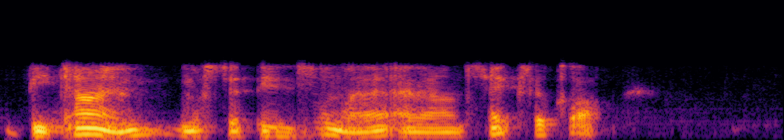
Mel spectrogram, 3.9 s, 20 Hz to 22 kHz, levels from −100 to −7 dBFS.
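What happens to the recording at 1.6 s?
Packets were dropped between 1.34 and 1.66 s, about 180 ms lost over roughly 260 ms, and the G.729 decoder concealed the gaps by extrapolating its last pitch and filter. The sound turns into a buzzy tone or coloured noise that fades, and stays weak or distorted just after. Underneath, G.729 compression, consistent with an 8 kbit/s codec, removes everything above 4 kHz and leaves a rough, synthetic edge.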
